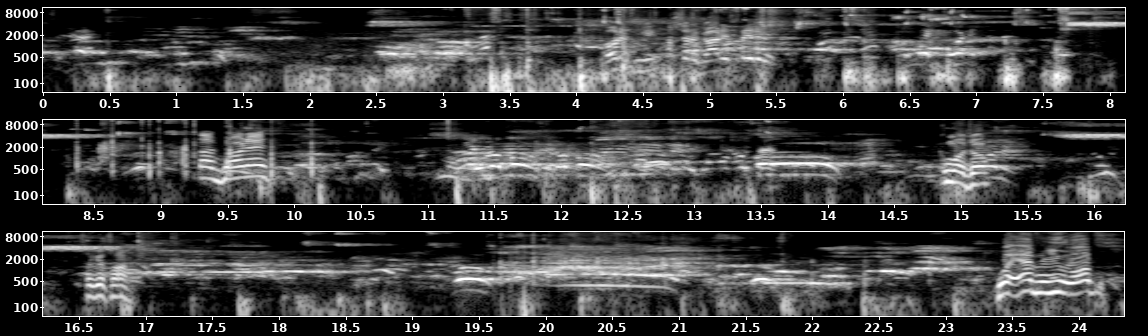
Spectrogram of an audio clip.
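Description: Young players and spectators shout and chatter, echoing around the gym.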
